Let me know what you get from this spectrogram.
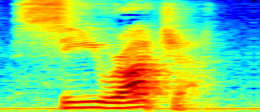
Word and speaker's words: sriracha: The correct pronunciation is sriracha. Most people get hung up on that R that shows up as the second letter.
